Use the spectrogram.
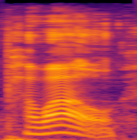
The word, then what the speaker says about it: Pavao: to pronounce it but I think this pronounced powwow so with a very light stress on the V but either way we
